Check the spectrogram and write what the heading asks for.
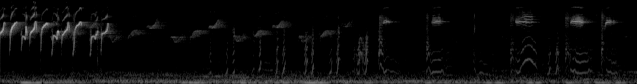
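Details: Mantenan gunung song from a recording used to get caged birds singing. It opens with a loud second of rapid high rising notes, then sparser chirps and a few buzzy trilled calls.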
